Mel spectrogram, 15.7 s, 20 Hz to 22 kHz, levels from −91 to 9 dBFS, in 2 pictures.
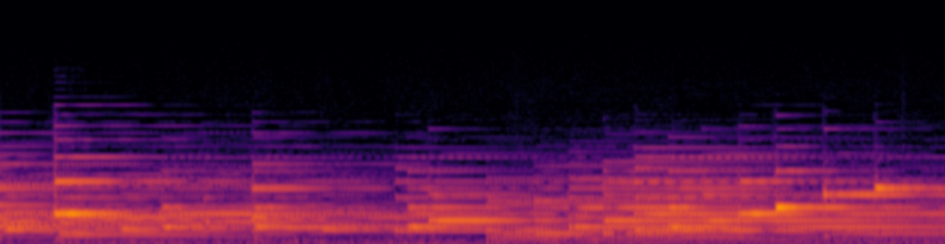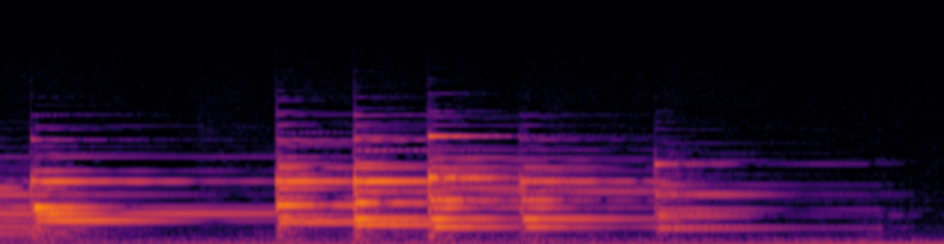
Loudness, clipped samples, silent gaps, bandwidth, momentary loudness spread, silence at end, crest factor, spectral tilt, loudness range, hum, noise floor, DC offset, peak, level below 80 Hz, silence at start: -27 LUFS; under 0.1%; none; 6 kHz; 16 LU; 0 s; 18 dB; -8.5 dB/octave; 5 LU; none; -54 dBFS; 0.2%; -8 dBFS; -56 dBFS; 0 s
